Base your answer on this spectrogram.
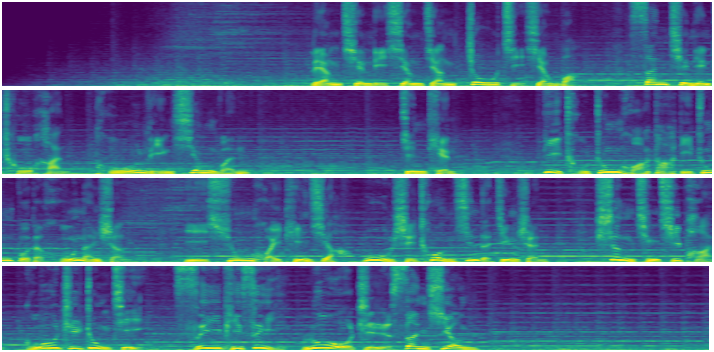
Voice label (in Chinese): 专题 政府 浑厚; 湖南CEPC国家项目工程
